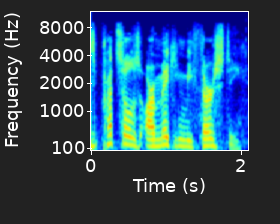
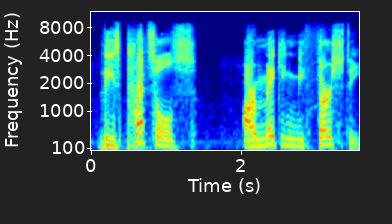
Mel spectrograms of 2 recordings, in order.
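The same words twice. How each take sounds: First: It is said with little emotion. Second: It is said with more emotion.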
